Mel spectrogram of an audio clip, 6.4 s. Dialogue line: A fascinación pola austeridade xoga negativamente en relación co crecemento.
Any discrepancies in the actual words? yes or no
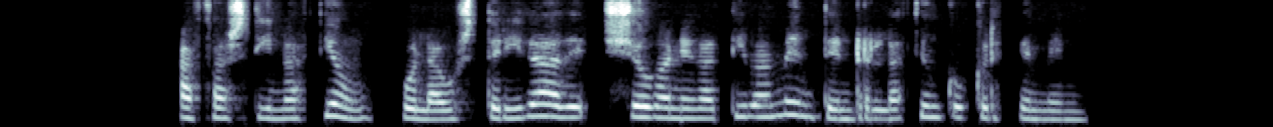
no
